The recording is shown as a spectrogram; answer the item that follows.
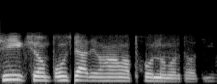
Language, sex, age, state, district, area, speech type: Maithili, male, 18-30, Bihar, Darbhanga, rural, conversation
